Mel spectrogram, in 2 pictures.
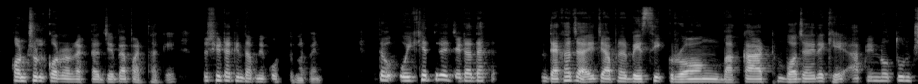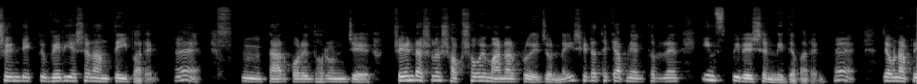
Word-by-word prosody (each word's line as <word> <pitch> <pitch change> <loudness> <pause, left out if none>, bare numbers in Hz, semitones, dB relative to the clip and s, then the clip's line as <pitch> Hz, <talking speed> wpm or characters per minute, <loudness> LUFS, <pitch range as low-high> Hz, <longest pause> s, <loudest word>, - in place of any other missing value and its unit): Control 170 +1 +4
করার 135 -5 +2
একটা 120 - -3
যে 120 - +1
ব্যাপার 125 -3 0
থাকে, 105 0 -10 0.3
তো - - -16
সেটা 195 -3 +3
কিন্তু 160 -3 0
আপনি 135 - -1
করতে 125 -2 -7
পারবেন। 90 -2 -7 0.6
তো - - +4 0.2
ওই 175 - +6
ক্ষেত্রে 220 +1 +4
যেটা 165 +1 +2
দেখা 170 0 -4 0.6
দেখা 180 +9 +5
যায় 125 - +5
যে, - - +3
আপনার 145 -2 0
বেসিক 130 +5 +2 0.2
রং 125 +1 +5 0.2
বা 110 - +2
কাট 125 0 +5 0.2
বজায় 135 +3 +3
রেখে, 115 -7 -2 0.2
আপনি 140 +5 -8
নতুন 175 +2 -1
ট্রেন্ড 175 -3 +1
এ - - +2
একটু 175 - -5
variation 165 0 +1
আনতেই 140 0 +1
পারেন। 95 - -5 0.2
হ্যাঁ? 210 +3 -2 0.5
উম 285 -2 +3
তারপরে 135 +1 0
ধরুন, 130 0 -1
যে - - +3 0.3
ট্রেন্ড 190 +2 +4
আসলে 190 +1 -2
সবসময় 175 +4 -1
মানার 135 0 +3
প্রয়োজন 115 -4 0
নেই। - - -2
সেটা 175 -2 -3
থেকে 175 -1 -6
আপনি 155 - -5
এক 140 - -9
ধরনের 150 0 -3 0.3
inspiration 165 -9 +2
নিতে 105 - -2
পারেন। 95 - -7 0.2
হ্যাঁ? 205 -9 -2 0.3
যেমন 165 -1 +2
আপনি 155 - -2
150 Hz, 185 wpm, -23 LUFS, 130-175 Hz, 0.6 s, ওই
